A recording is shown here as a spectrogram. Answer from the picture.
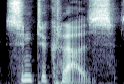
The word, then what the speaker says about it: Sinterklaas: Sinterklaas.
